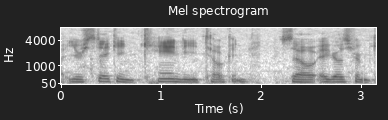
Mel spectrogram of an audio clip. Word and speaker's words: Kandy: have your token staked, the price can go down, but you're still getting that you're still getting that extra Kandy reward basically to your balance, and it's compounding.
